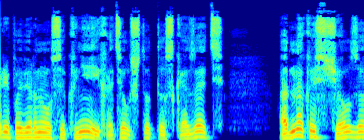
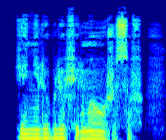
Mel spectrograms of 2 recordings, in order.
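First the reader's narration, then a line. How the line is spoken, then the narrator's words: Quiet. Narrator (Russian): тихо сказала она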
